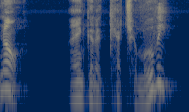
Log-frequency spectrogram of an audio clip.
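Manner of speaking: casual, offhand put-on Australian accent. Retelling what a guest asked at the hotel desk: imitating an Australian accent. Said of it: "this Australian guy sits down".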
